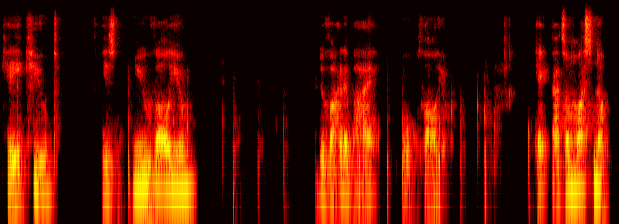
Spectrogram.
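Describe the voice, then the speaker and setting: A man's voice: low voice, a little mellow, poor audio. A male math teacher, losing his voice, explains a lesson in a friendly way and stresses the key points to his students.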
